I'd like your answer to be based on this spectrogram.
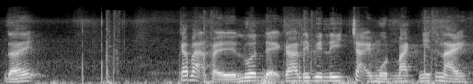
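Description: A man giving excited gameplay commentary, often exclaiming and playfully taunting enemies. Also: a little high, normal speed, a little hiss or hum.

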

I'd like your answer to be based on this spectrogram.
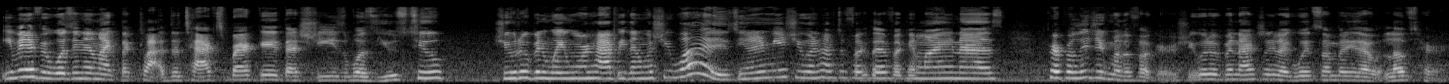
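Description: A young adult woman's high, pushed, bright voice moves at normal speed as she drunkenly rambles through a casual video review full of strong opinions, slang, and emphatic cursing, with some Spanish mixed into her English. She's recording in a small room at home, with faint room noise.

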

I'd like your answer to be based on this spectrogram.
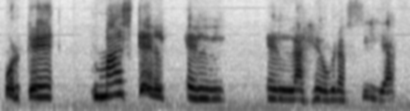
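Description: A woman's voice: fairly high pitch, slow pace, creaky, highs cut off. A Venezuelan woman in her sixties, a guest speaking on a video call, thoughtful and hesitant with many restarts. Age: 60s. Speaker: guest, actress. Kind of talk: casual interview chat.

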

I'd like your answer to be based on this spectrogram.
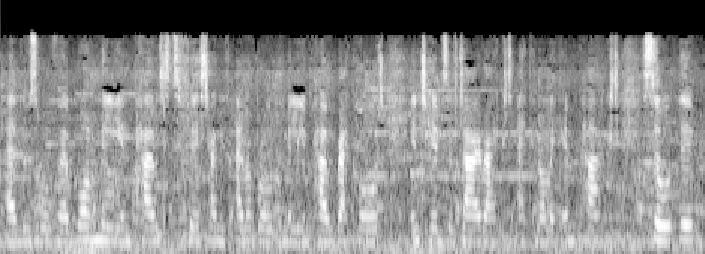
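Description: A woman's voice: medium pitch, flat delivery, a little fast. A woman in her thirties, an events and marketing manager, giving an upbeat on-location interview in an outdoor restaurant courtyard. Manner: upbeat promotional, lists events with fillers. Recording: loud background music outdoors. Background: music.

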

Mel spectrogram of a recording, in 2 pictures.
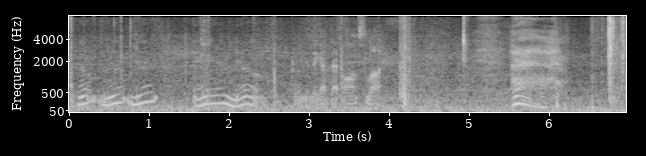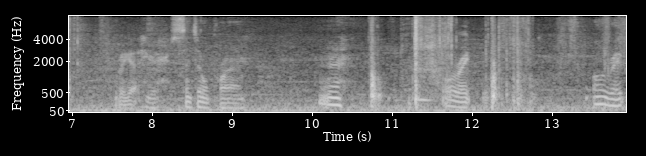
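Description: A man's voice: medium pitch, very noisy. A man vlogging a toy hunt in a large store, muttering to himself as he browses the shelves and dropping Spanish exclamations. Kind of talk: casual vlog commentary. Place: large retail store, indoors.

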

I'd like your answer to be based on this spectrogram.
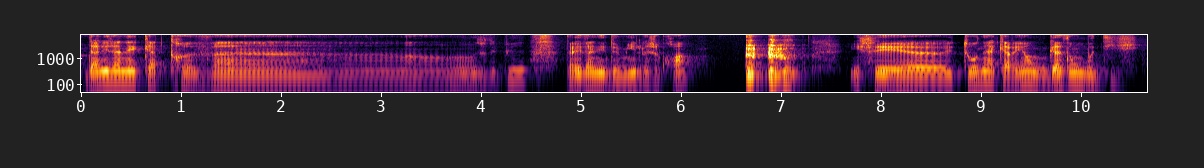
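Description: Gravelly middle-aged man telling a story. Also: medium pitch, slow pace, pauses often, faint music behind. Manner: animated, acts out dialogue with many restarts. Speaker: chef and restaurant owner. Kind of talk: storytelling in an interview.

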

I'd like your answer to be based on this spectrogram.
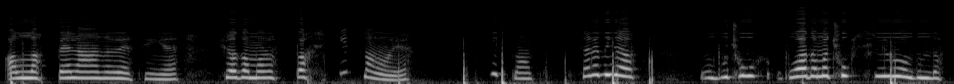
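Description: A woman giving casual let's-play commentary at home, excitable, swearing and heckling her rivals. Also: high-pitched, slight background noise, poor audio. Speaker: gaming channel host.

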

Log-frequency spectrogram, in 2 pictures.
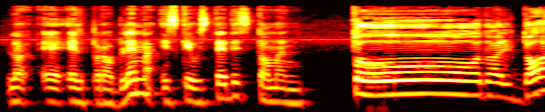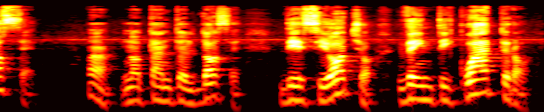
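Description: A man with a Mexican Spanish accent, preaching a sermon as a priest in a joking, conversational way with quick asides. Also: medium pitch, lively intonation.

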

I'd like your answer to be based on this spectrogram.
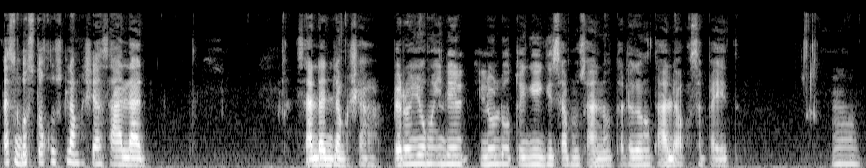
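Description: A woman's voice: on the low side, fairly even intonation, a little fast, vocal fry, long pauses, dry recording. A Filipino woman telling viewers chatty stories about herself while talking around a lollipop in her mouth. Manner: chatty, laughing, self-deprecating. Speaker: vlogger. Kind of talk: casual storytelling to viewers.

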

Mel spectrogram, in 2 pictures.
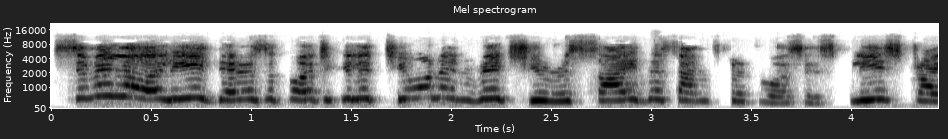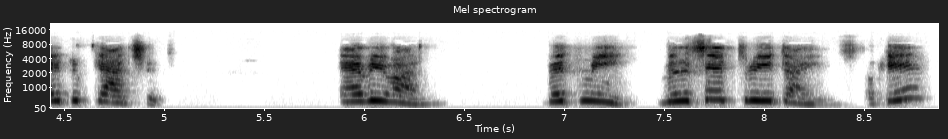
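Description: A woman's voice: very high voice, drawn-out words, pushed and bright, poor audio. A woman teaching children over a video call, chanting verses line by line in a half-sung call and repeat.

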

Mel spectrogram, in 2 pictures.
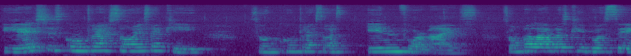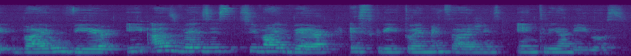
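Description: A woman English teacher giving a casual video lesson, explaining clearly and friendly with example phrases. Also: fairly high pitch, slow, distant mic. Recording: roomy sound, slightly off mic.

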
